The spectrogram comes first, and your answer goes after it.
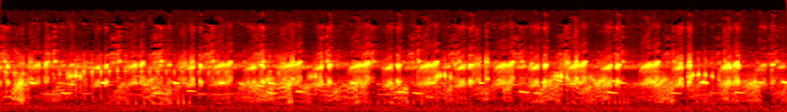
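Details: Continuous frog chorus: countless overlapping croaks, clicking rattles and short piping notes repeating without a break for the whole stretch.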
